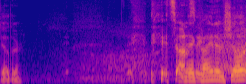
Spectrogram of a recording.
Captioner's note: audience "Awws"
